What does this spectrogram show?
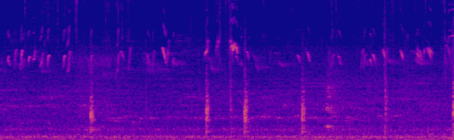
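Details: Day-old chicks, named as Aseel, Heera, Java and Muska, chirp softly in high, short down-slurred notes. Occasional sharp taps break in, while a strong low hum dominates the background.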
